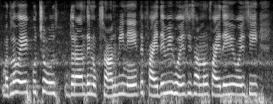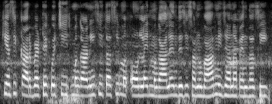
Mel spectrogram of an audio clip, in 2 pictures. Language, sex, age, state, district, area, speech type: Punjabi, female, 30-45, Punjab, Mansa, urban, spontaneous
